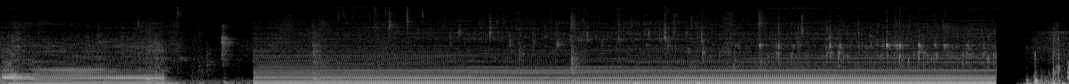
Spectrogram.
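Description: DeLonghi espresso machine's vibration pump humming steadily as it pushes water through the portafilter, pulling a shot of espresso into a mug. The hum drops out a little under two seconds in, comes back about half a second later, and then runs steadily until it cuts off at the end.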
